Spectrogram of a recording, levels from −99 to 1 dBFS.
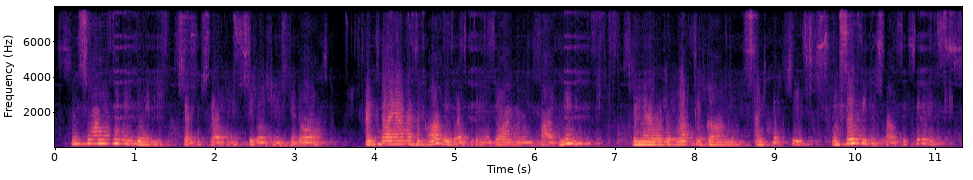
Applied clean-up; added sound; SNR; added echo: neural separator model SepFormer DNS4.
